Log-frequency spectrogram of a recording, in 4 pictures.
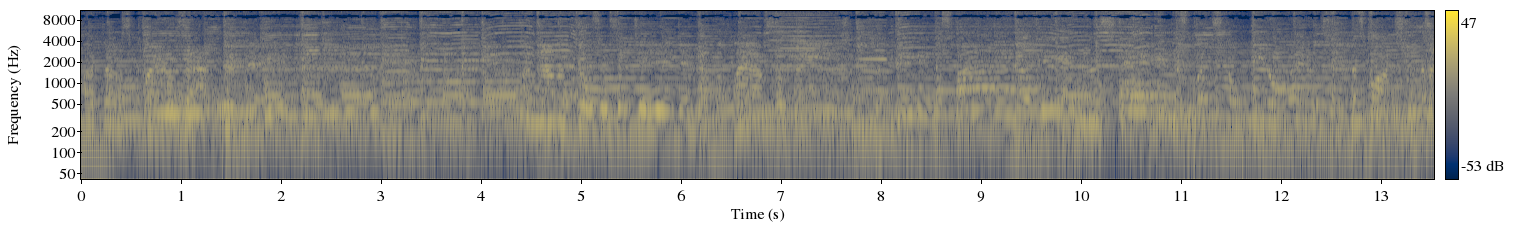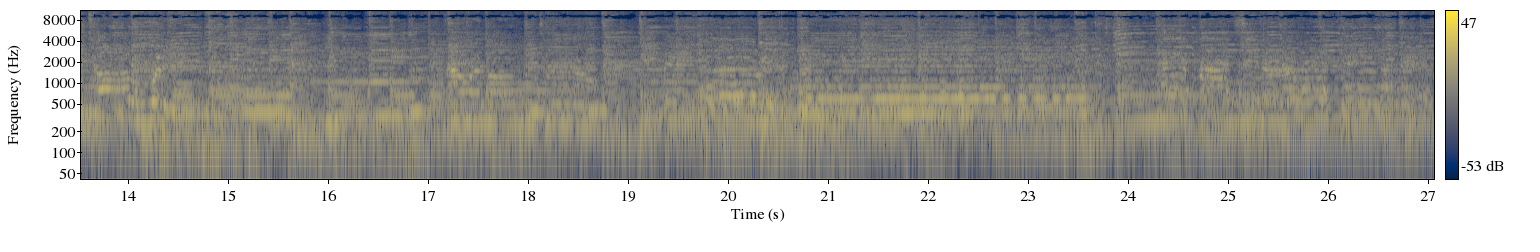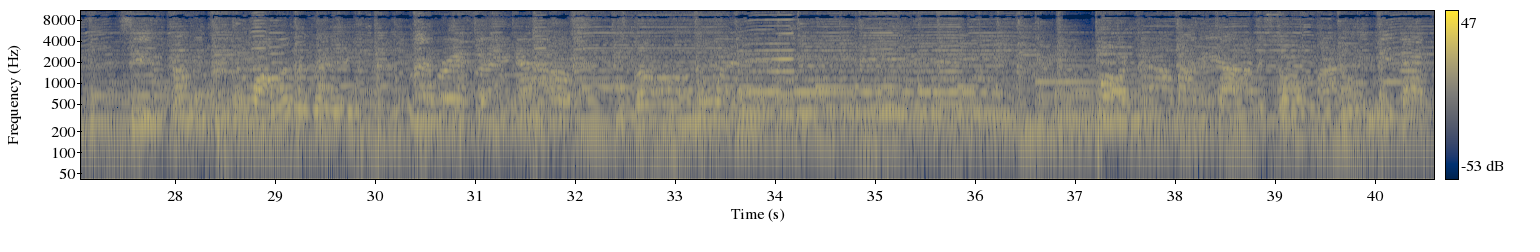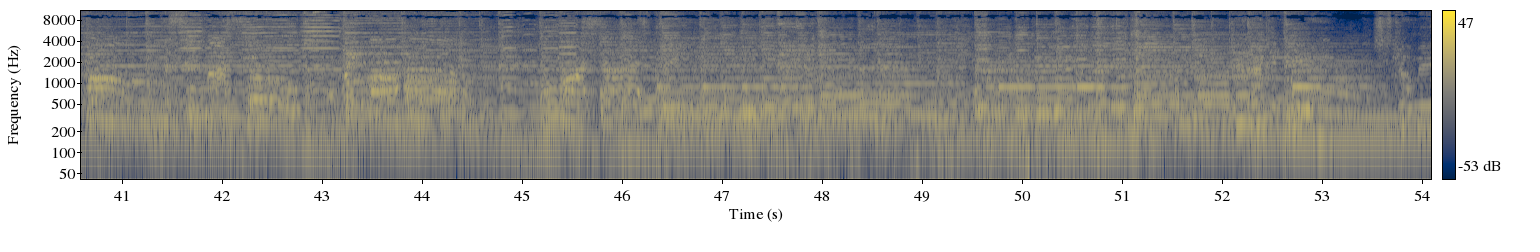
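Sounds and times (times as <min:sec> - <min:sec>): cello: 0:00.0 - 0:53.7
fiddle melody: 0:00.0 - 0:54.0
strummed acoustic guitar: 0:00.0 - 0:54.0.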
